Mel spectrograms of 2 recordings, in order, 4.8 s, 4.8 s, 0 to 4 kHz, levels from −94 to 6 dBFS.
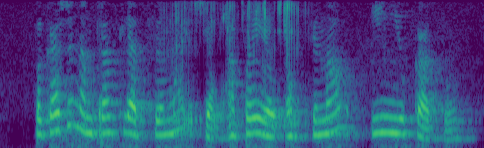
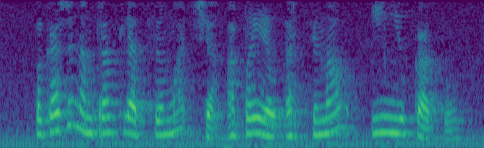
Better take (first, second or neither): second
